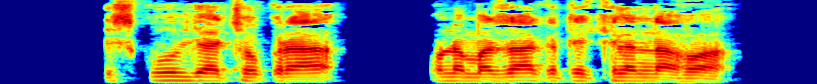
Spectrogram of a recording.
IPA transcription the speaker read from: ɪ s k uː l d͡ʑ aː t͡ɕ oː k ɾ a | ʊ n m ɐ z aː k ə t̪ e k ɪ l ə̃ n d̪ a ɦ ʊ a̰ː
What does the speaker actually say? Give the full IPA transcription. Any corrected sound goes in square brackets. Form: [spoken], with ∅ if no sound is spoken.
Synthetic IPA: ɪ s k uː l d͡ʑ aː [t͡ɕʰ] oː k ɾ a | ʊ n m ɐ z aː k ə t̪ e [kʰ] ɪ l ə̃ n d̪ a ɦ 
